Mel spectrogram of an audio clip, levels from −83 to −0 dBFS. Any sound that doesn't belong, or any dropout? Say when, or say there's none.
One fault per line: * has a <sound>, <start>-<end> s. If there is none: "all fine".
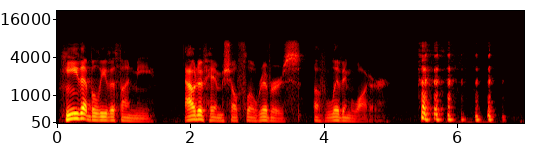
* has a laugh, 5.4-6.7 s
